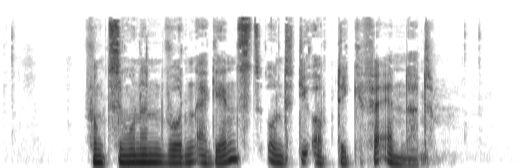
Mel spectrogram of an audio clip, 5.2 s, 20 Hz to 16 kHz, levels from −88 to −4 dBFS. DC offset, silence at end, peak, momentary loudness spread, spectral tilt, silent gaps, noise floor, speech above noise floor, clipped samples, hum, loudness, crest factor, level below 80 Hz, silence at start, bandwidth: under 0.1%; 0.9 s; -4 dBFS; 10 LU; -4.5 dB/octave; none; -76 dBFS; 53 dB; under 0.1%; none; -23 LUFS; 20 dB; -48 dBFS; 0.85 s; 11.5 kHz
